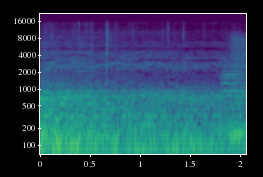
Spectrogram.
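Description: A low, noisy rumble under eerie music, a produced sound effect that fades gradually.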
